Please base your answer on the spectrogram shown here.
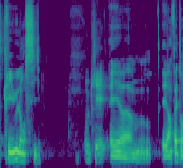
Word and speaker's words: Criulanscy: Non, ça se prononce Criulancy.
